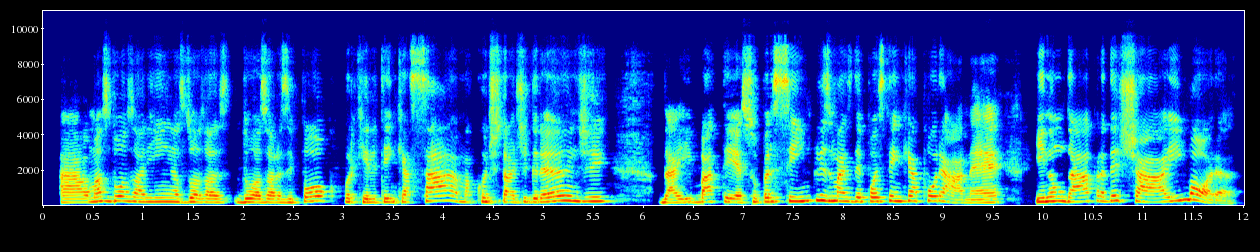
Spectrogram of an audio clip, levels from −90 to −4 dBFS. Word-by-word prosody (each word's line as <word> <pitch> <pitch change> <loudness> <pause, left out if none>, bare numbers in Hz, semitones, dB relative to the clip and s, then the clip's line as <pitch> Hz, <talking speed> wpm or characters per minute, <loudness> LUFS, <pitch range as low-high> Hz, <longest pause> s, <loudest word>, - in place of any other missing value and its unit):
ah 185 +1 +1
umas 235 +5 +1
2 260 0 0
horinhas, 215 -1 -1
duas 195 -3 -1
duas 190 0 +2
horas 185 -2 -1
e 180 - -2
pouco 260 +4 -1
porque 205 -1 -2
ele 185 0 -2
tem 200 +2 -2
que 205 - -4
assar, 255 +6 0
uma 200 -2 -8
quantidade 215 -2 -2
grande, 240 +3 +1 0.5
daí 180 +2 0
bater 205 +2 -1
é 180 - +3
super 210 +4 -1
simples 260 +4 +2
mas 250 -2 +2
depois 230 0 0
tem 250 0 +1
que 270 - -1
apurar, 255 -9 0
né, 175 +3 -1 0.3
e 215 - +3
não 250 +2 +3
dá 225 +1 +1
para 245 0 -4
deixar 245 -6 0
ir 275 +4 -1
embora. 150 - +1
220 Hz, 175 wpm, -22 LUFS, 195-250 Hz, 0.5 s, é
